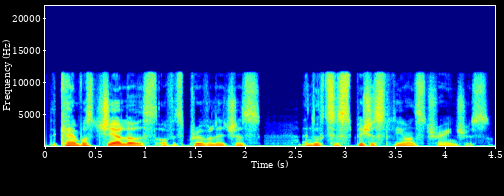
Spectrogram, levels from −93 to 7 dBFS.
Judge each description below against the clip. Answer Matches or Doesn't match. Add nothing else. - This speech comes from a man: Matches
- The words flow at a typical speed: Matches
